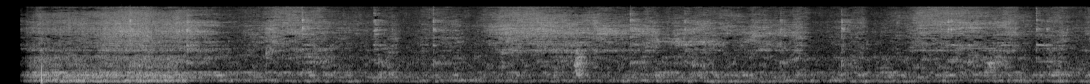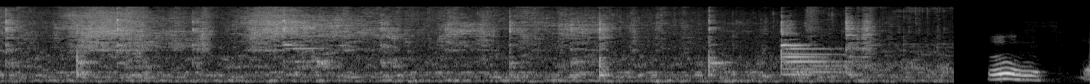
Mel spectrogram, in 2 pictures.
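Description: Potatoes fry in a pan on a gas stove in a home kitchen, a steady broadband sizzle running throughout with occasional stirring scrapes and clinks of utensils, loud and close, ending in a brief pause then a short burst.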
